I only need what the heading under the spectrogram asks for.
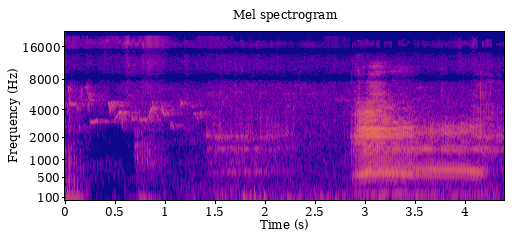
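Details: Zwartbles sheep on a small regenerative farm in County Kilkenny, Ireland; a single drawn-out harmonic bleat rises near the end after quieter background bird chirps.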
